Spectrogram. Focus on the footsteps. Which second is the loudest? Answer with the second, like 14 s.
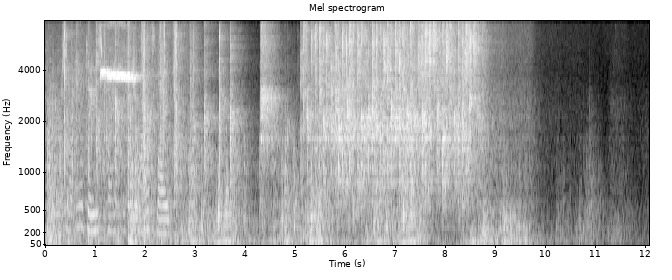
2 s.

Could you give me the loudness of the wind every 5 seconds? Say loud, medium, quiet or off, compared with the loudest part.
loud, loud, quiet.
